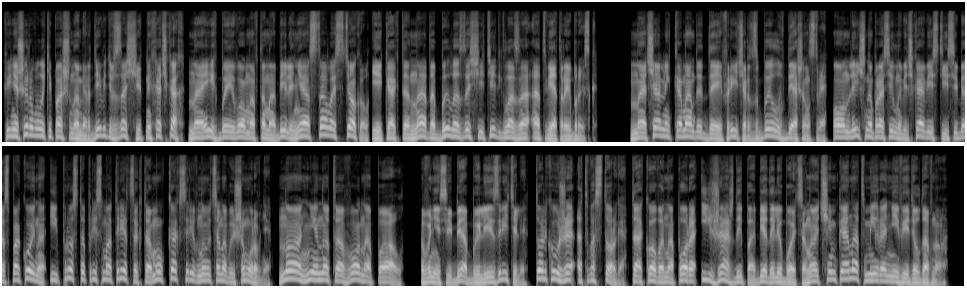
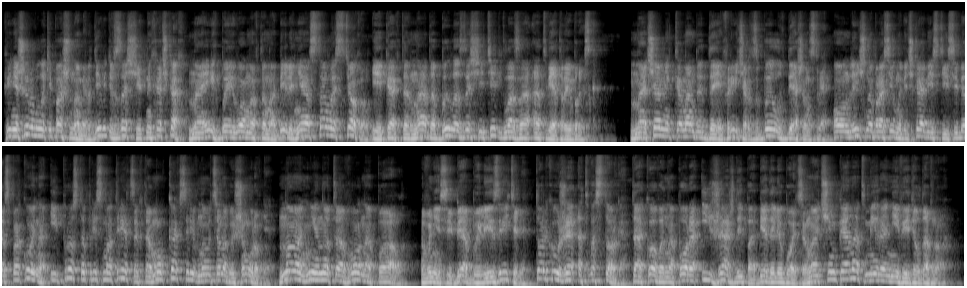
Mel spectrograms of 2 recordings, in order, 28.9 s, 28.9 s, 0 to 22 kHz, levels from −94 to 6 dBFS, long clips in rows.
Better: first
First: none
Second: room echo; very slight; dies away in 0.5 s // off-mic speech; somewhat distant

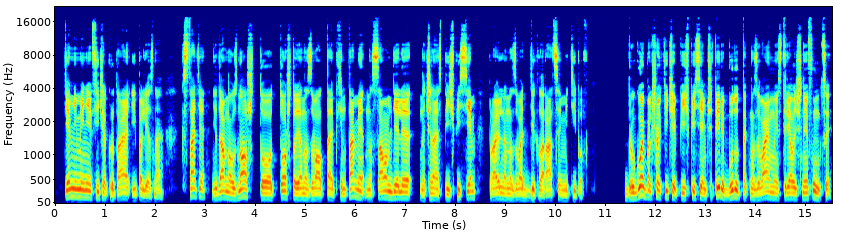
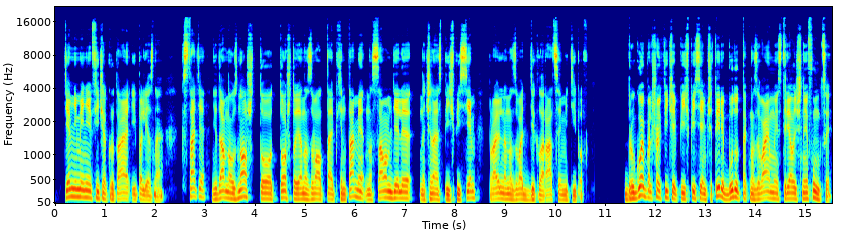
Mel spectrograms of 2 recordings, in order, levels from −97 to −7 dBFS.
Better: second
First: thin; very slightly; fading below 300 Hz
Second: none

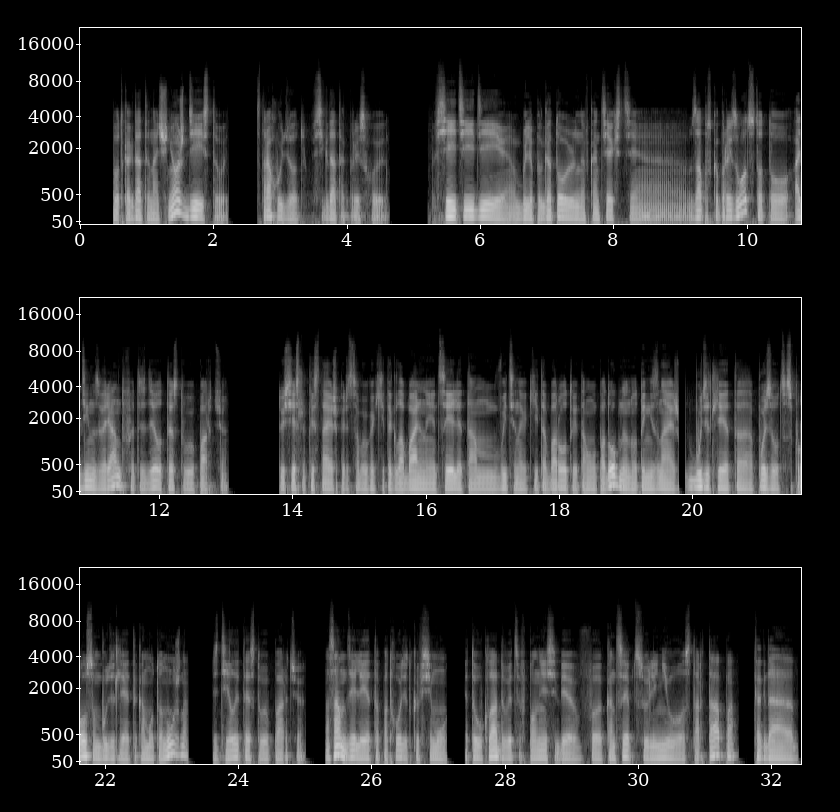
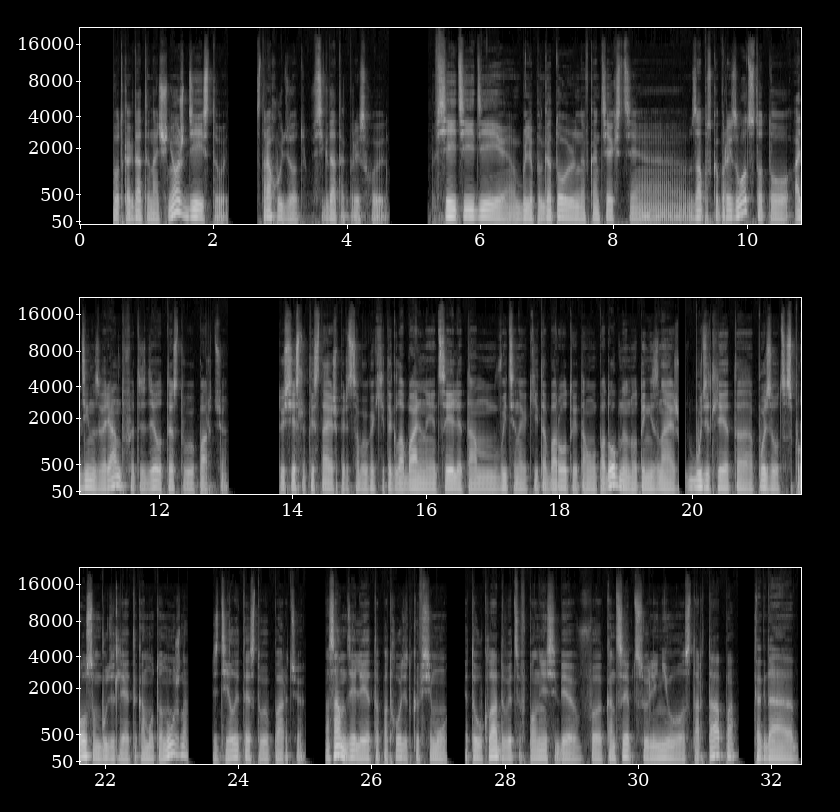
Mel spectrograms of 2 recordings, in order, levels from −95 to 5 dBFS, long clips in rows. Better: second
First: muffled; slightly; fading above 3.5 kHz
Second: none

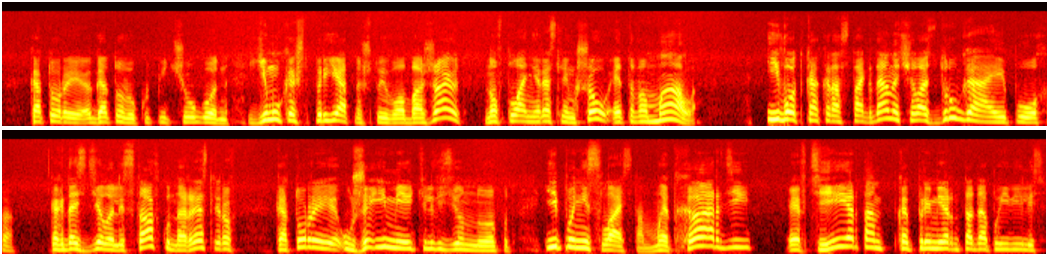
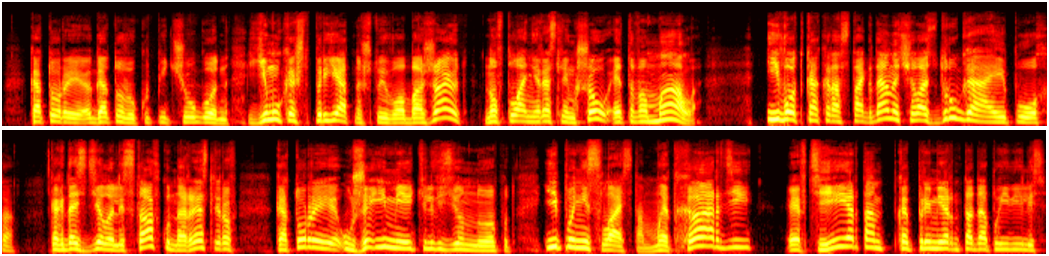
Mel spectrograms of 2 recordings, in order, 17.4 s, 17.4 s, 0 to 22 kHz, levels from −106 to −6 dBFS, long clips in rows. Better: second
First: hiss; faint; throughout; 25 dB below the speech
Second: none

